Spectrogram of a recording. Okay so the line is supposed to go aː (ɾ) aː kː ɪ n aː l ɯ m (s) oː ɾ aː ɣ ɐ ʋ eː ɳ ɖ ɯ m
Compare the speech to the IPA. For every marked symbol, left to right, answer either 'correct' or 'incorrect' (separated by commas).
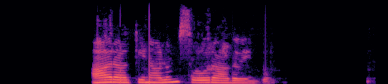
correct, correct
